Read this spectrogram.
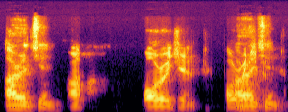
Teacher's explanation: So there's emphasis on the first syllable.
